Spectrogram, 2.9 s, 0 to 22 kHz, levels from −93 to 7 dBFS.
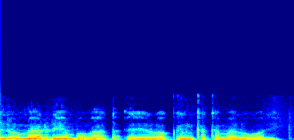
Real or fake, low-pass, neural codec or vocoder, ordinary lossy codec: fake; 7.2 kHz; codec, 16 kHz, 0.4 kbps, LongCat-Audio-Codec; none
